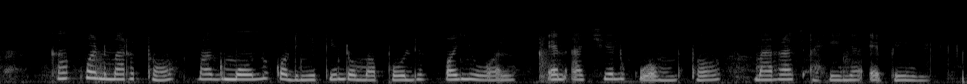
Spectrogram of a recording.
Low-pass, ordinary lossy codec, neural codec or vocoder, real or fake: 5.4 kHz; Opus, 16 kbps; none; real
